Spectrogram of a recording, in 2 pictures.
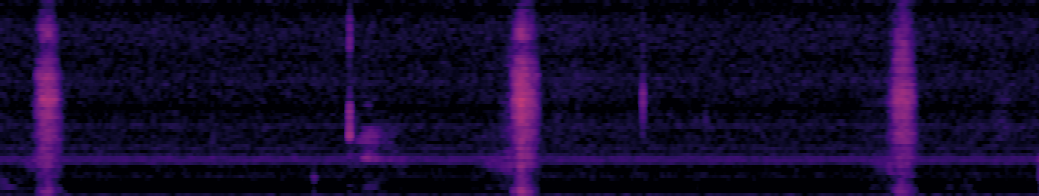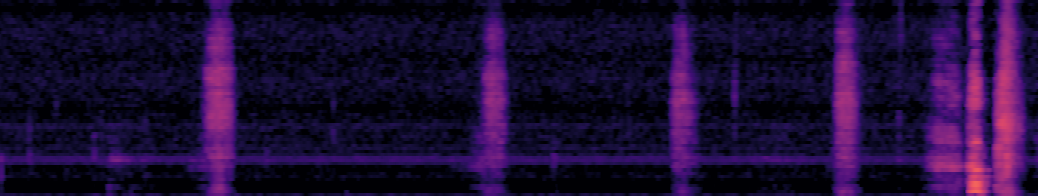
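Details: Person sniffly and sneezy all day, suspected hay fever or allergies: soft, short breathy "hup" catches every few seconds with sniffles between, then a louder sneeze at the end.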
